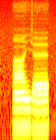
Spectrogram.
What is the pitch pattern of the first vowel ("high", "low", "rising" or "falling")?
high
